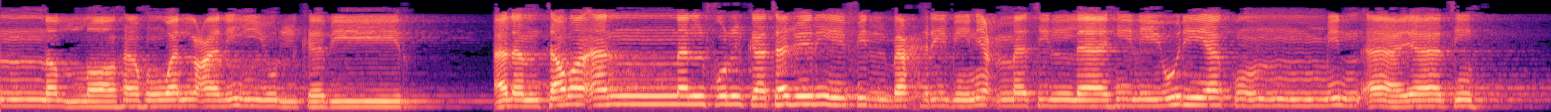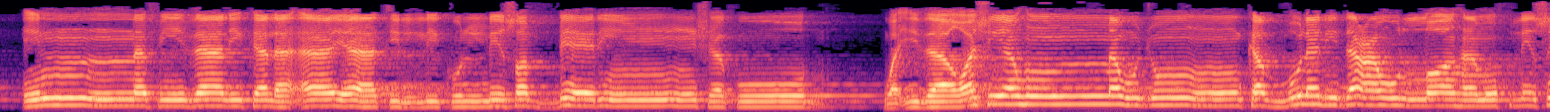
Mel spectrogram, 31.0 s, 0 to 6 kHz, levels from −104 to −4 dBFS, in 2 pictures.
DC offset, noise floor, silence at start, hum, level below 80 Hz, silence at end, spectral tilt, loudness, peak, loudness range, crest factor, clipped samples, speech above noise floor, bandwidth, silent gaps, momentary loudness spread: under 0.1%; -44 dBFS; 0 s; none; -64 dBFS; 0 s; -7.5 dB/octave; -16 LUFS; 0 dBFS; 4 LU; 14 dB; under 0.1%; 28 dB; 6 kHz; none; 8 LU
